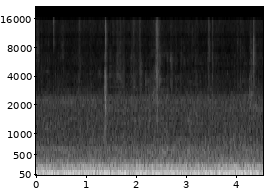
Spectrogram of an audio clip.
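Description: Steady low rumble of a passenger train running along the line, heard from inside the carriage, with two faint clicks about a second and a half and two and a half seconds in.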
